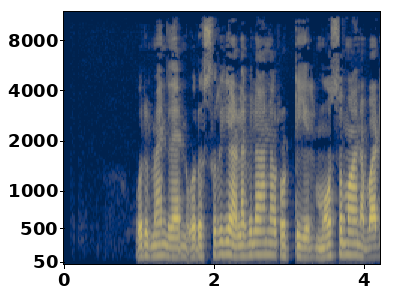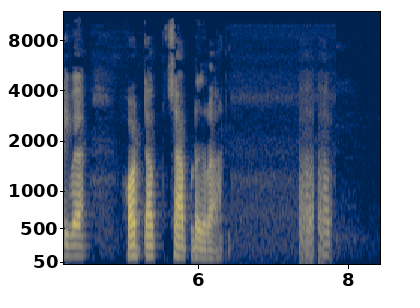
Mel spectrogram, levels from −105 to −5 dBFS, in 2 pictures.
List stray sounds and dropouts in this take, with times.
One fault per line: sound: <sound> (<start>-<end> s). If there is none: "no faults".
sound: laugh (7.3-7.8 s)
